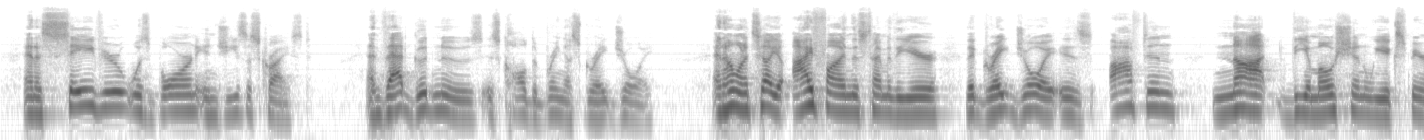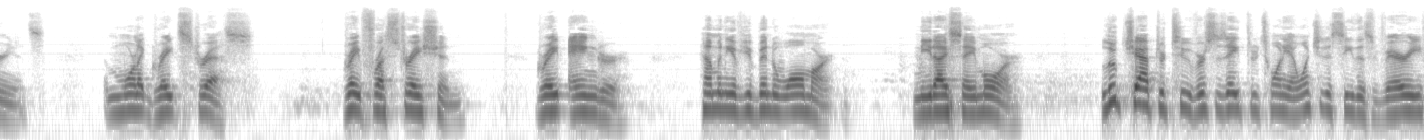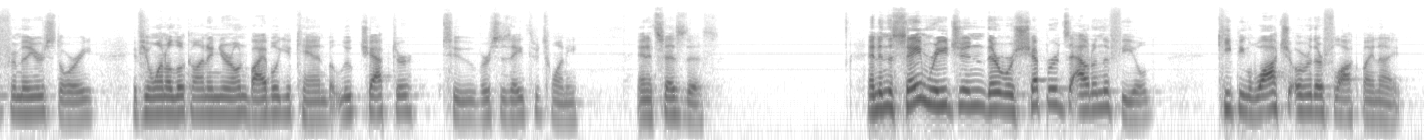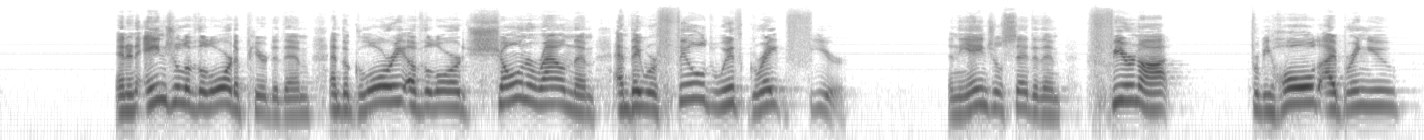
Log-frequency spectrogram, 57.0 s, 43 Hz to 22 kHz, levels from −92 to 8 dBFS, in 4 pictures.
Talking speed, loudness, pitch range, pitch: 165 wpm, -34 LUFS, 140-180 Hz, 155 Hz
